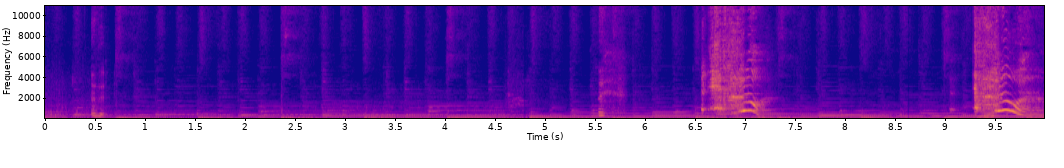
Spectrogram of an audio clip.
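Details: Two loud, sudden sneezes from a VTuber during a livestream, heard over background music.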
